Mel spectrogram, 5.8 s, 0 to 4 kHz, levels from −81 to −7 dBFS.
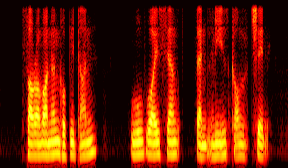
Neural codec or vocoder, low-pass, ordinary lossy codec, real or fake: codec, 16 kHz, 0.5 kbps, FreqCodec, larger model; 3.6 kHz; none; fake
